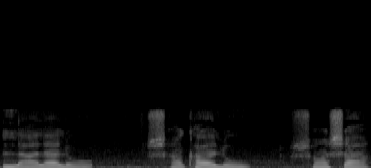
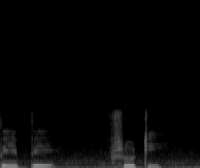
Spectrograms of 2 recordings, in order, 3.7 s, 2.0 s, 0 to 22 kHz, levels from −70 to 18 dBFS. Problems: constant background noise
